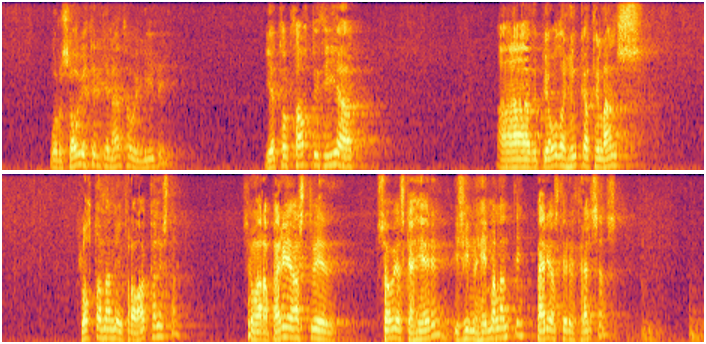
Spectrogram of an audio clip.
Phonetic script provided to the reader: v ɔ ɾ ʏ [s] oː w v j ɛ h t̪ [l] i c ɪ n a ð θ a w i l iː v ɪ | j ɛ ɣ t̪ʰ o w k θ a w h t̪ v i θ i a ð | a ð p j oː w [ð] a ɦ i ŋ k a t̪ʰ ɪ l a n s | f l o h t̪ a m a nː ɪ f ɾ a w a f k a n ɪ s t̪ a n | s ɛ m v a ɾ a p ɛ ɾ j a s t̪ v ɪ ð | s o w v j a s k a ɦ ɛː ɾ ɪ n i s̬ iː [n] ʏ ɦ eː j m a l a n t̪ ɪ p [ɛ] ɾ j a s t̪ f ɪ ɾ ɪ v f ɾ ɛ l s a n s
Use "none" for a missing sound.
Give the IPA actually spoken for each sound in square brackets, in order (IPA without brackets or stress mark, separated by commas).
s, ɾ, ð, n, ɛ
